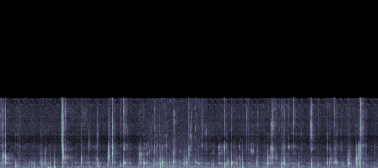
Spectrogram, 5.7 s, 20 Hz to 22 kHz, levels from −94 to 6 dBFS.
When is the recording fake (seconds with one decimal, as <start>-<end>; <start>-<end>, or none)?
0.0-2.2; 3.0-5.7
